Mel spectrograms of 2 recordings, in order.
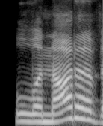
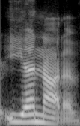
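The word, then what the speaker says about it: Llano: The house was known then as, so it's LL. I'm pretty sure it's Spanish, so I'm going to pronounce it the really white, uneducated way, and then I'm going to try to pronounce it the correct way. – Okay. – So, it's either Lanada Village or Yanada Village. Or, sorry, Lanada Villa or Yanada Villa. – Yeah. – There you go. So, Yanada, as I'm sure it's actually pronounced, translates into flat ground or plains, and it later becomes known as the Winchester Mystery House.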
